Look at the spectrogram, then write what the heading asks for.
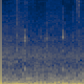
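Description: A car rolls past on a residential street in the UK, a low steady engine rumble close by throughout, with no talking over it.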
